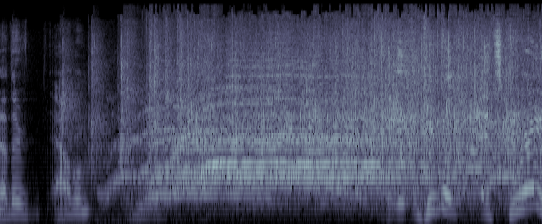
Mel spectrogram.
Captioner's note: cheers and applause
